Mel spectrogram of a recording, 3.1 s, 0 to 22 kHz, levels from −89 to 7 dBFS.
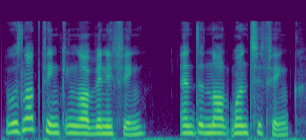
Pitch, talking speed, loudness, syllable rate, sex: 210 Hz, 235 wpm, -16 LUFS, 5.7 syllables/s, female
